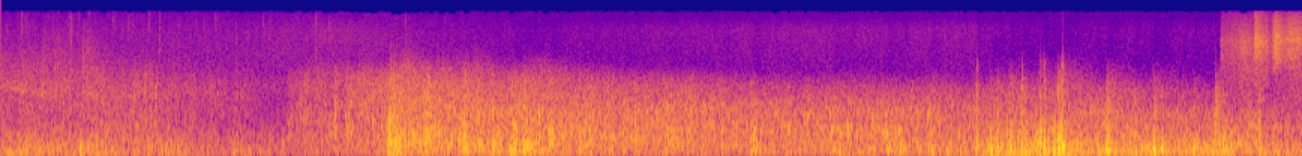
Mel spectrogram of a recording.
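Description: Thunderstorm sound: a rolling rumble of thunder with rain hiss. It fades over the first couple of seconds, then swells again with a fresh crack about three seconds in and keeps rolling.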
